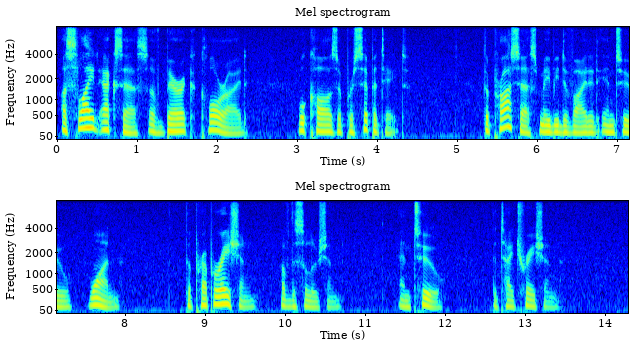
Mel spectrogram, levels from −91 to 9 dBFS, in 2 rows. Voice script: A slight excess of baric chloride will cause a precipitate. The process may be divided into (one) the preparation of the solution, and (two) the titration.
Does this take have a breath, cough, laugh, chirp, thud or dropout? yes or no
no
